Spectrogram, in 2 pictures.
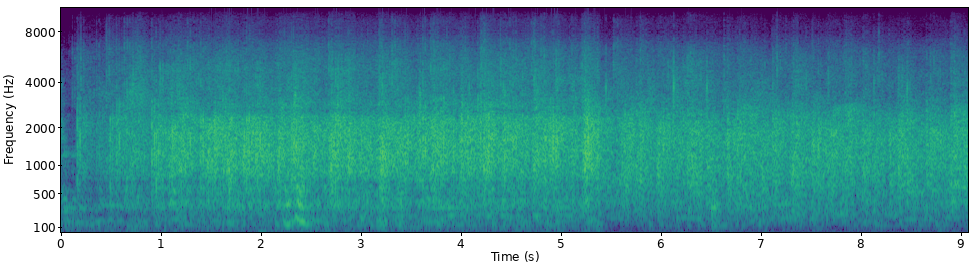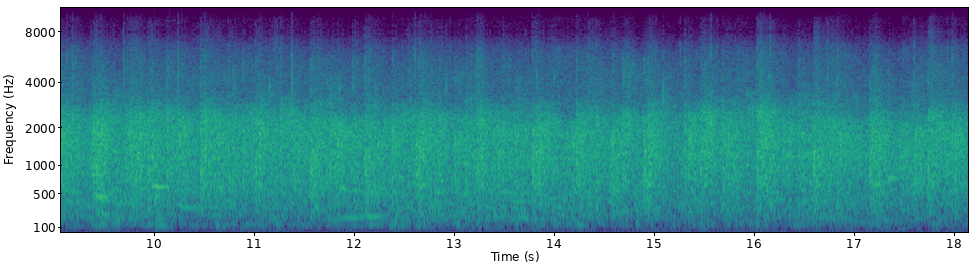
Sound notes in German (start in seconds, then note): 2.0 Anhaltender Beifall bei der CDU und dem BÜNDNIS 90/DIE GRÜNEN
